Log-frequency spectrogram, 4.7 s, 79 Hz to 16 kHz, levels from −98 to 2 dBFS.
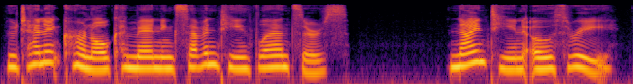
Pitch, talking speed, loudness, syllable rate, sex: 230 Hz, 100 wpm, -17 LUFS, 5.0 syllables/s, female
